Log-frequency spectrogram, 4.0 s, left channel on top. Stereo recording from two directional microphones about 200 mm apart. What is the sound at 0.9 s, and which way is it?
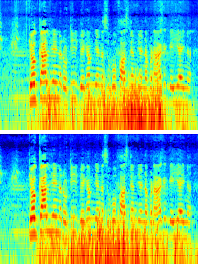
Speech, 5° right (ahead or behind).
